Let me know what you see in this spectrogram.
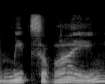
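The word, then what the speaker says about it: מצרים: Eh, se pronuncia Mitzrayim, y ahí está el plural, ¿verdad? De Matzer, Mitzrayim.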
